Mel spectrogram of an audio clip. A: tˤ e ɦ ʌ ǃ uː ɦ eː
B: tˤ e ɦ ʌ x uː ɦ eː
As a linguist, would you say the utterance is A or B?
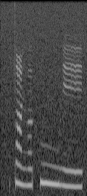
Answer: B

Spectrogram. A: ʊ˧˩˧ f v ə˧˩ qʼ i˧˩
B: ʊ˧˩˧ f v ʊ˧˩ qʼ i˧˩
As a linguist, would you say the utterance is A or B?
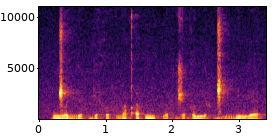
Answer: A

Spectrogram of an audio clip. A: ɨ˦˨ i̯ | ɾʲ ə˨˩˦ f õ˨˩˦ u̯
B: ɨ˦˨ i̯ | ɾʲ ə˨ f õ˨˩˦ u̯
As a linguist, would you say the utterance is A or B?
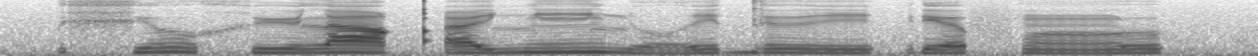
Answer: A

